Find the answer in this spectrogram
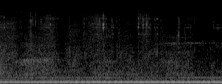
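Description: Quiet steady background: a low hum under a faint even hiss, with no distinct sound standing out.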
